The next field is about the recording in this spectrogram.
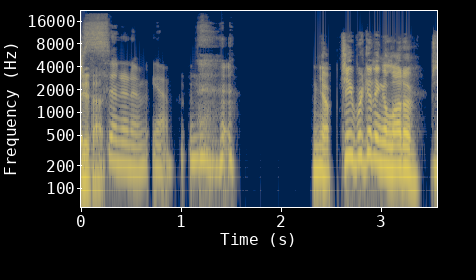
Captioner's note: chuckles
